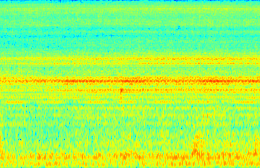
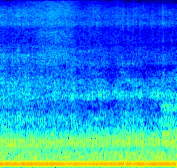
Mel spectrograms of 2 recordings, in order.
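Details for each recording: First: Midea dishwasher wash motor that had seized, now running after repair and greasing: steady high-pitched whine with a rough hiss from a worn motor bearing; bearing replacement may be needed. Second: Midea dishwasher in for repair (the wash motor had seized because the water was gone); drain motor tested with power applied. Smooth, steady low hum at constant pitch with no grinding or rattle; the drain pump runs normally.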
